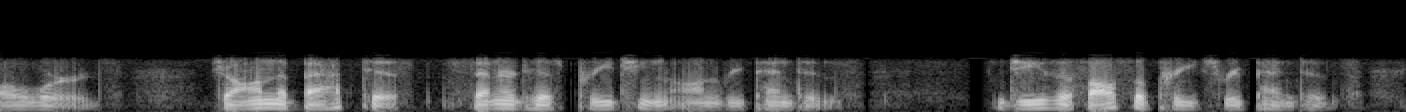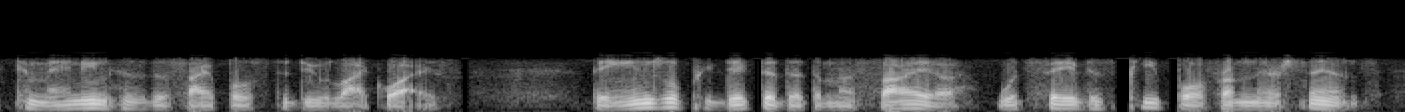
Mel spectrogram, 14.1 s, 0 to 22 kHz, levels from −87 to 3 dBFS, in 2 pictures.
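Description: Speech, and the whole thing runs through Dialogic VOX ADPCM, the phone-system 4-bit format. Nothing survives above 3 kHz, which points to 6,000 samples a second, and the heavy coarse quantisation leaves a gritty hiss riding along with the speech throughout.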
